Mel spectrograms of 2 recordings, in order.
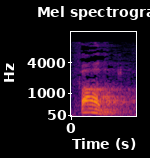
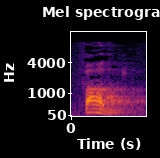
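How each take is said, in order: First: The word is said casually and familiarly. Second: The same.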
